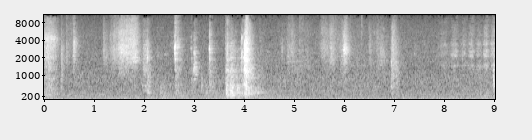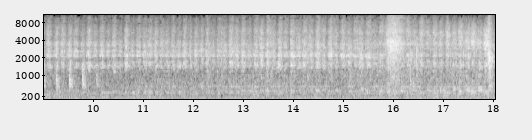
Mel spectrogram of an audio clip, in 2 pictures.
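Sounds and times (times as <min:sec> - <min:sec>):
sandpaper on spinning wood bowl: 0:08.6 - 0:18.0.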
